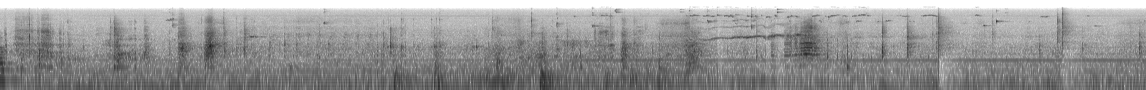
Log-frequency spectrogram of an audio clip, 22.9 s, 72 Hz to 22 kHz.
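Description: Built-in crank cocking device on a Barnett Quad 400 crossbow being wound to draw the string back to the latch, with repeated light clicks from the mechanism. About two-thirds of the way through comes a squeaky whine rising in pitch for a couple of seconds.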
